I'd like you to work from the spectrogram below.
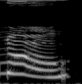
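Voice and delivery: piercing high elf shriek. A narrator's reading. Elf shrieks at her master, piercing and high. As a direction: scream out in horror. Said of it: "shrieked Winky".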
